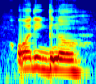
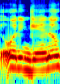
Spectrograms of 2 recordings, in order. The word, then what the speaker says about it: oregano: और इस प्लांट का नाम है ओरिगनो। कोई ओरिगेनो कहता है, कोई ओरिगनो कहता है और मुख्तलिफ़ ममालिक में इसको मुख्तलिफ़ तलफ़्फ़ुज़ या प्रोनाउंस हैं।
